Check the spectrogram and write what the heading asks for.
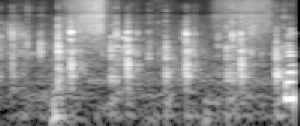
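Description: Light, irregular clicks and taps of scratch cards and a coin being handled on a wooden tabletop.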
